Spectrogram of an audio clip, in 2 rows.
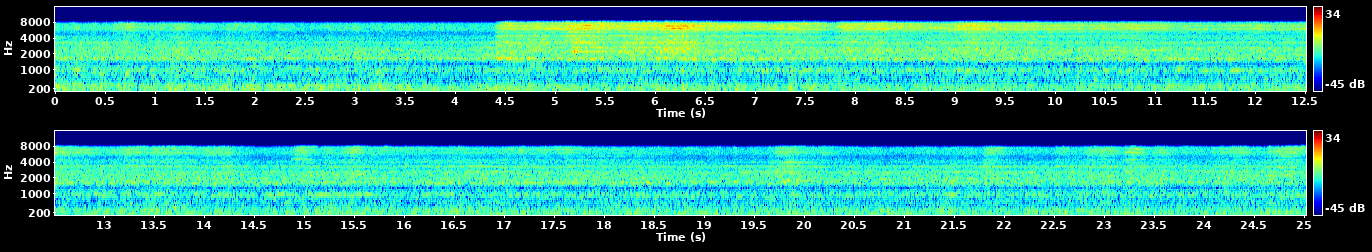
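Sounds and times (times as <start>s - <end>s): train wheels on rail: 0.0s - 25.0s.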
